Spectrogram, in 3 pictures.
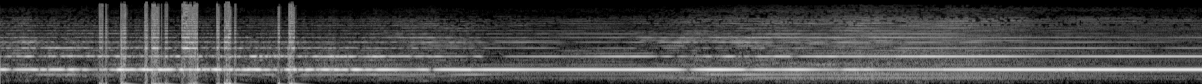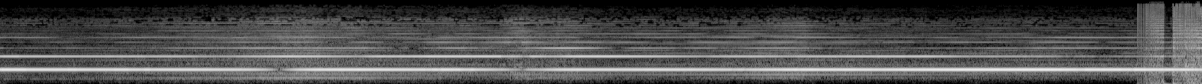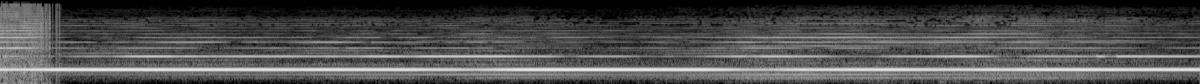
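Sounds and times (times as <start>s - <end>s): warning siren steady tone: 0.0s - 36.0s.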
